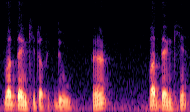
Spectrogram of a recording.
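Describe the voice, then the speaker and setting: A man's voice: deep voice, fairly even intonation, normal speed, slightly rough, phone-quality sound. An actor playing an impatient, scornful man in a 1960s Dutch radio play, curt and dismissive, with a Netherlands accent. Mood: testy. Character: impatient, scornful man putting up with his friend.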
